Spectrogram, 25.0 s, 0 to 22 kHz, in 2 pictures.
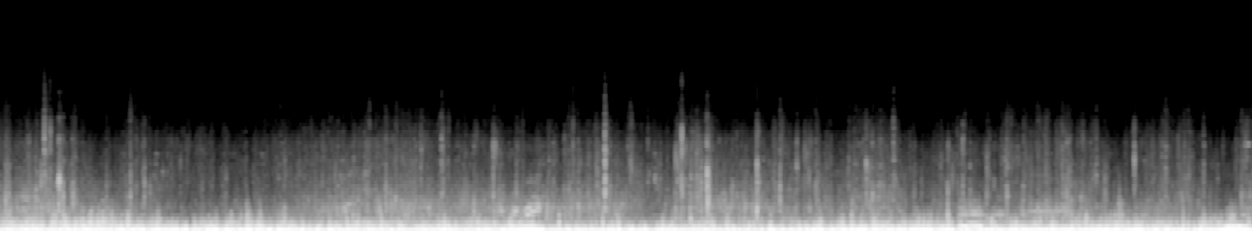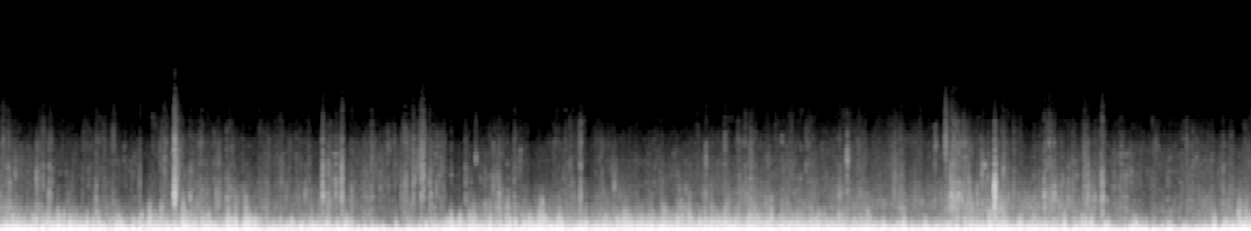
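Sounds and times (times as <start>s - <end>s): bike rattling clicks and knocks: 0.0s - 25.0s
wind buffeting microphone: 0.0s - 25.0s.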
